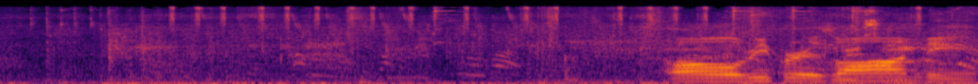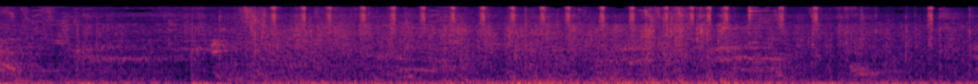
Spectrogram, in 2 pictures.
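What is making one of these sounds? Futuristic guns fire in rapid bursts.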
